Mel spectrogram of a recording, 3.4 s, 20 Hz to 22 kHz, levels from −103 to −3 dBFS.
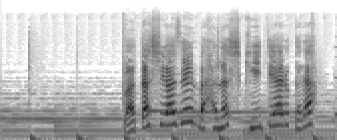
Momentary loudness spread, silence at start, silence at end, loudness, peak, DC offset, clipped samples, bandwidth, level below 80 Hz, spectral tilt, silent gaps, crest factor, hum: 21 LU; 0 s; 0 s; -25 LUFS; -4 dBFS; under 0.1%; under 0.1%; 15.5 kHz; -48 dBFS; -3 dB/octave; none; 22 dB; none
